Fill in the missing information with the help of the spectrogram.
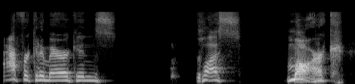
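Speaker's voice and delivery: quoting a fired-up coach, building to the name; mildly hyped imitation of a winning coach; excited coach. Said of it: "he's, like, all excited".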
